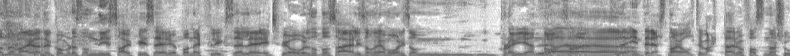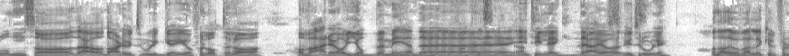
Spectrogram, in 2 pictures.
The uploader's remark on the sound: S4 EXPO LIVE.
